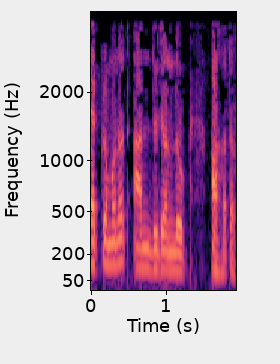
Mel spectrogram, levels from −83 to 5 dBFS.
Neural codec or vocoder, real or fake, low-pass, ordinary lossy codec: none; real; 3.6 kHz; none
